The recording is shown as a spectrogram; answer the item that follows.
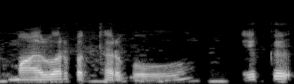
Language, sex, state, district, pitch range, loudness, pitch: Hindi, male, Chhattisgarh, Balrampur, 110-135 Hz, -17 LUFS, 120 Hz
